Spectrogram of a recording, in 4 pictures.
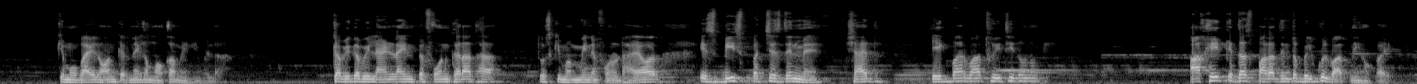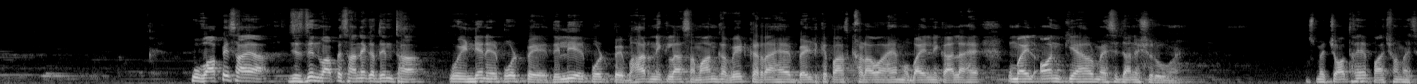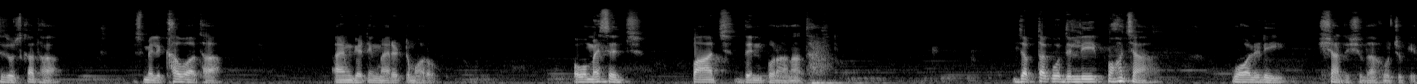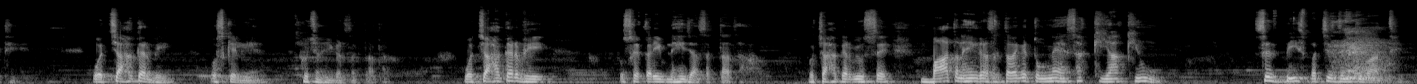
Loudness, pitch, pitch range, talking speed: -22 LUFS, 115 Hz, 105-135 Hz, 170 wpm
